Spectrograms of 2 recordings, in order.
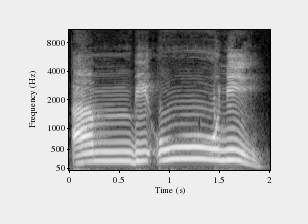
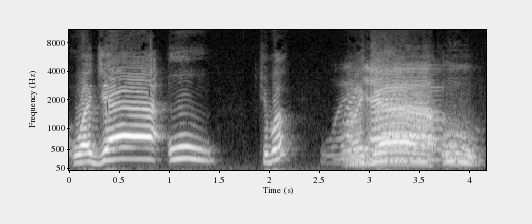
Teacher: Kita dapat juga di hujung kalimah seperti cuba wajau cuba waju >> juga mad badal. Mad-Mad ini semua dibaca dua harakat. Jangan lebih.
